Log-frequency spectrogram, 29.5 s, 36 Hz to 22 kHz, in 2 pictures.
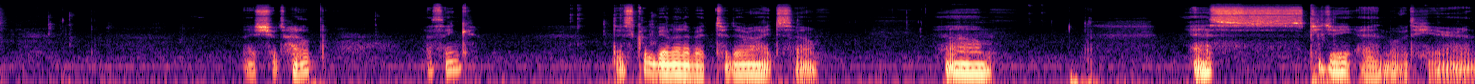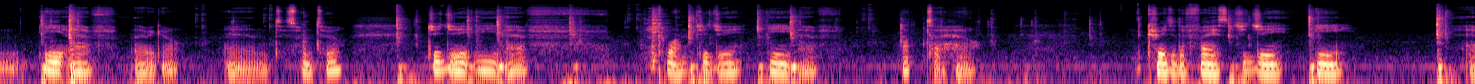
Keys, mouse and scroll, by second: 0.6 Tab, 3.6 Tab, 5.7 click, 6.1 alt+click, 7.9 `, 13.1 g, 18.7 g, 21.7 f, 22.4 f, 22.4 e, 23.7 middle click, 24.1 ctrl+z, 25.6 `, 27.0 g.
